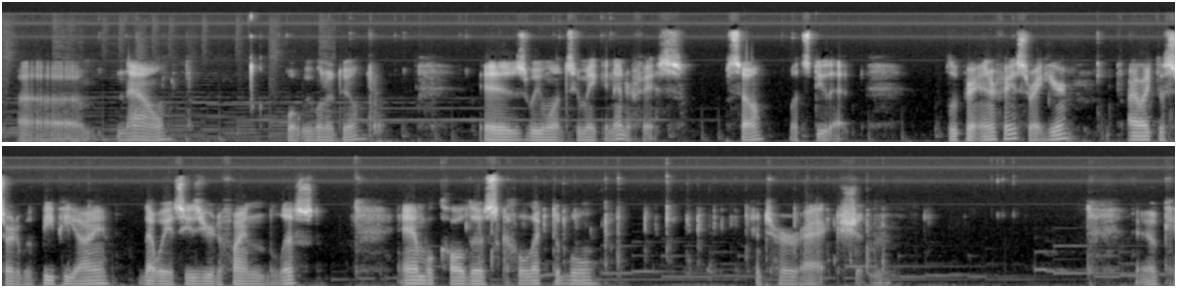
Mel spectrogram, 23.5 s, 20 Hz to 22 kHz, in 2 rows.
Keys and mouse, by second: 0.2 click, 1.3 click, 1.8 ctrl+s, 2.8 click, 3.4 right click, 3.6 ctrl+space, 4.0 click, 4.4 s, 4.7 click, 6.1 right click, 7.9 click, 10.2 click, 11.0-12.5 typing, 15.6-20.9 typing, 20.9 ctrl+shift+s, 21.7 click.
